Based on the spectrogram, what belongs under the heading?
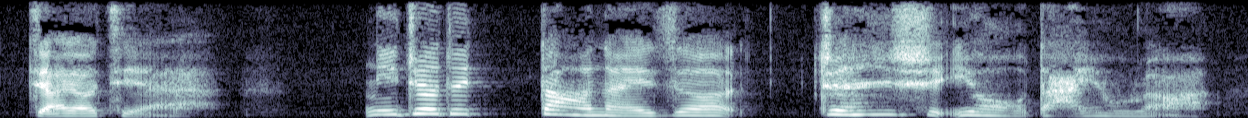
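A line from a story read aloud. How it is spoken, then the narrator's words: Leering laugh. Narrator (Chinese): 色心跟胆子又大了起来，淫笑着说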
